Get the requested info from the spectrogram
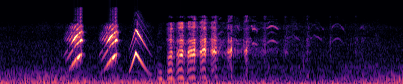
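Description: Three loud, quick swooping high chirps about a second in, followed by a fast stuttering run of calls, about ten a second, that trails off into a few fainter arching calls.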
